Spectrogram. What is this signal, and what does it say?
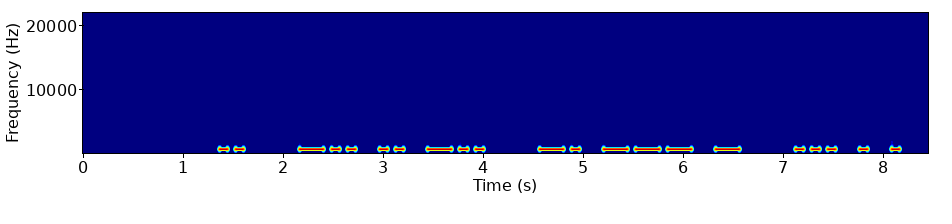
Morse code, heard as a keyed tone, about 15 wpm, 700 Hz. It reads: I DID NOT SEE
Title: Sentences from Top 1000 Words - Review Part 4 - 15wpm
